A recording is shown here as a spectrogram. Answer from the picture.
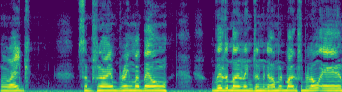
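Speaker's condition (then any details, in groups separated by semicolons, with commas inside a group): Cerebral palsy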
